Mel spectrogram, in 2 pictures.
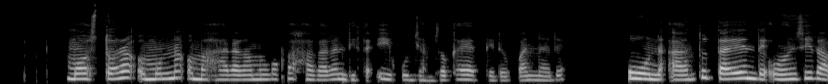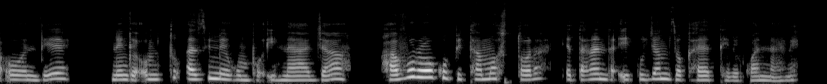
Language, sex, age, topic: Oshiwambo, female, 18-24, finance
